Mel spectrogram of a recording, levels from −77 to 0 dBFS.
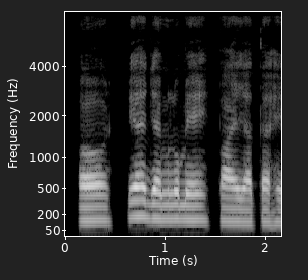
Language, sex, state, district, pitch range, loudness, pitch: Hindi, male, Bihar, Jahanabad, 125-150 Hz, -21 LUFS, 135 Hz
